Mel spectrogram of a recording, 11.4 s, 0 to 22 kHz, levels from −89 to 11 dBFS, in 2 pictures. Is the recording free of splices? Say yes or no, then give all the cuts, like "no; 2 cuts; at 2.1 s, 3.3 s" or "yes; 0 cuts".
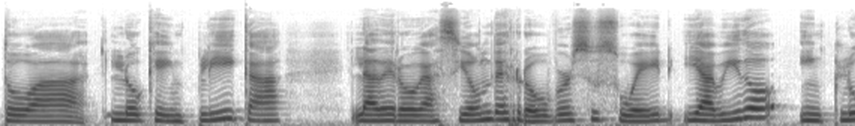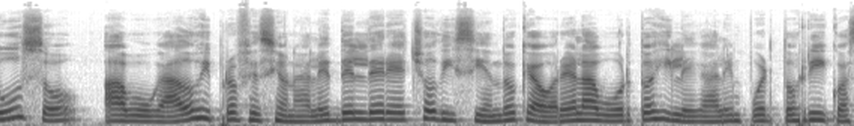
yes; 0 cuts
